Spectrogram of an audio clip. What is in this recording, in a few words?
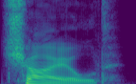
"Child", announcements male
